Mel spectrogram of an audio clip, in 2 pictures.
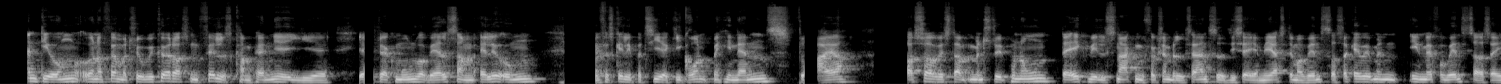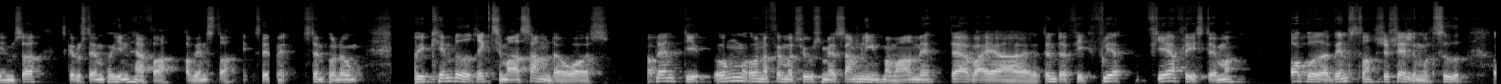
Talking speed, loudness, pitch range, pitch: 220 wpm, -19 LUFS, 105-125 Hz, 115 Hz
